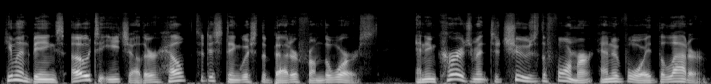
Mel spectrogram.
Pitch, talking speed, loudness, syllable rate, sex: 125 Hz, 205 wpm, -19 LUFS, 5.8 syllables/s, male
